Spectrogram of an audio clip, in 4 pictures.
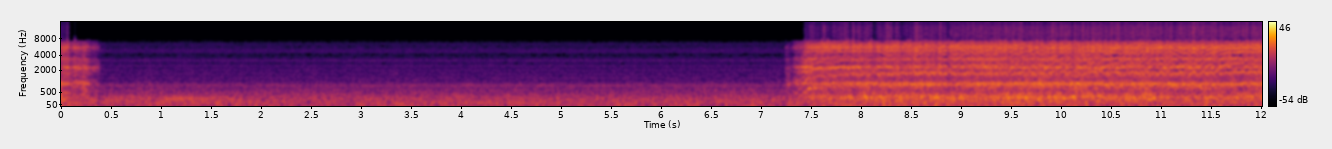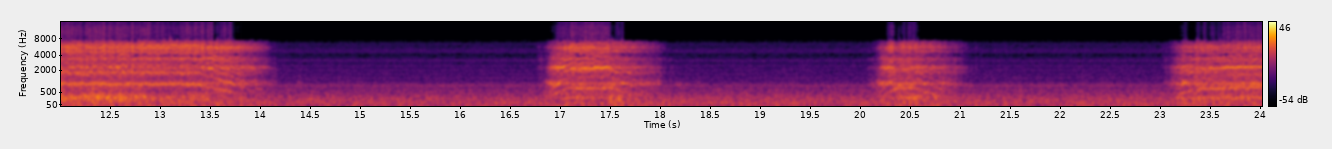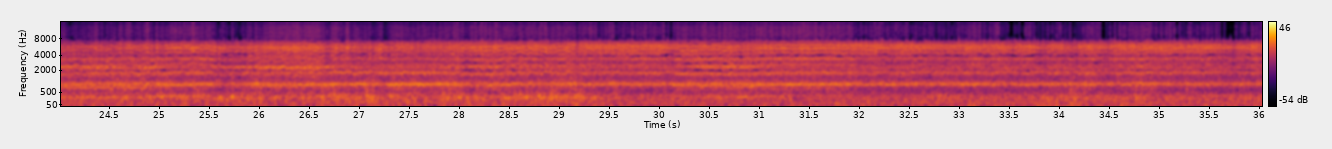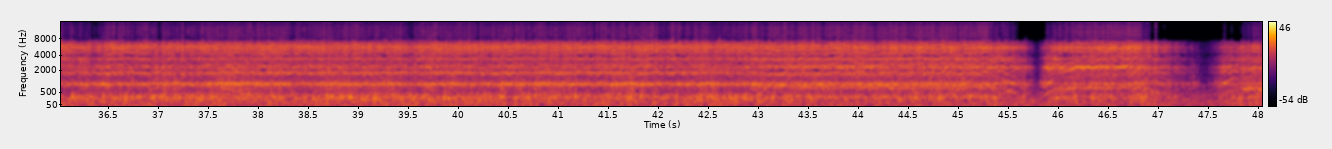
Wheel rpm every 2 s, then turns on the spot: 0, 0, 0, 110, 220, 220, 90, 0, 50, 10, 20, 80, 220, 220, 230, 230, 230, 230, 230, 230, 230, 220, 170, 110.
none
